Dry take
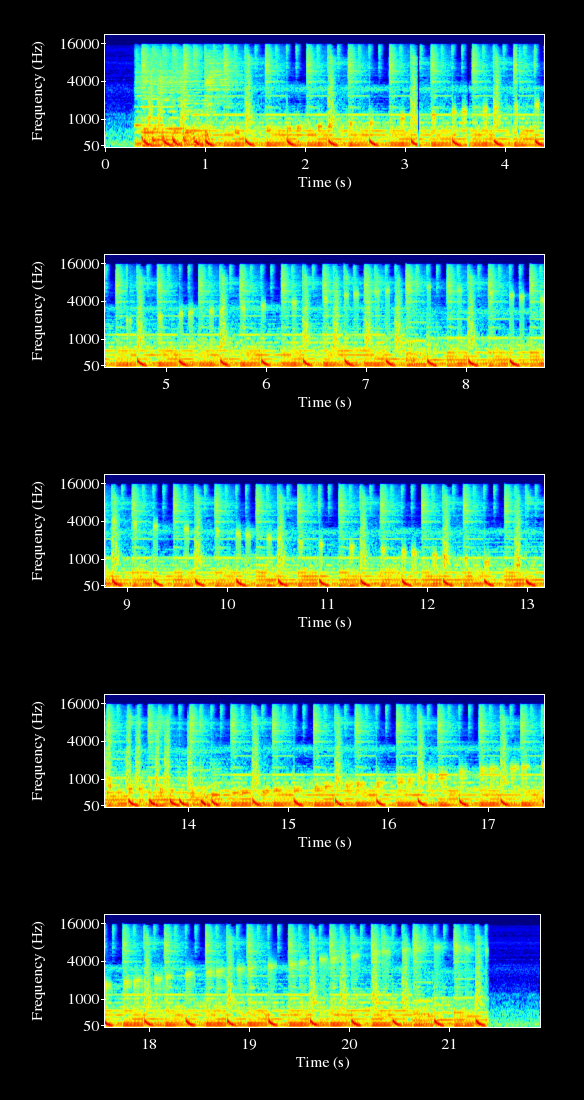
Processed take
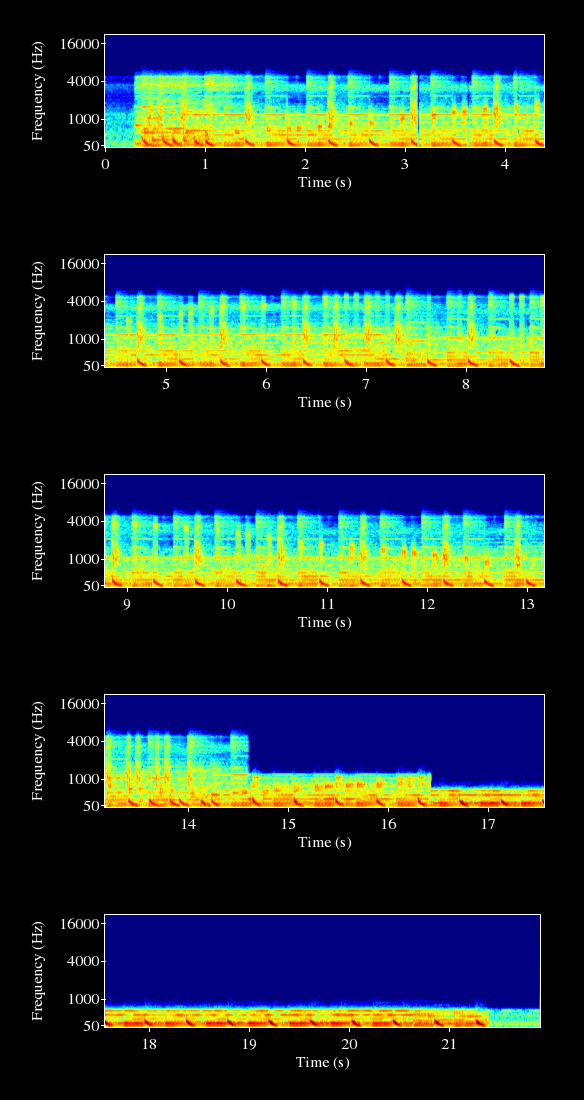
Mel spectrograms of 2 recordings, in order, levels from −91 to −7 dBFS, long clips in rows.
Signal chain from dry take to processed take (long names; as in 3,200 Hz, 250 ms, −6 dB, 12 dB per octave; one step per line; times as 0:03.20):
upward compression, threshold −39 dBFS
Chebyshev low-pass with heavy ripple 4,800 Hz, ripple 9 dB, from 0:14.59 1,100 Hz, from 0:16.41 600 Hz
level +7.5 dB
